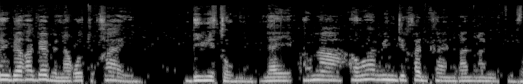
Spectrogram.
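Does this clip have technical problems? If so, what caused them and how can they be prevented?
Yes. Overdone noise removal runs throughout the speech. A noise reduction stage was pushed too hard, so any frequency band sitting close to its estimate of the background noise gets cut deeply or switched off entirely, and the softer parts of the voice are treated as noise and removed too. The gaps between phrases fall to near silence scattered with twinkling specks. To prevent it, apply gentler reduction and reduce noise at the source instead.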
